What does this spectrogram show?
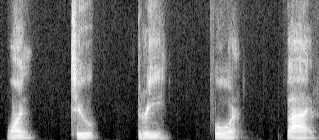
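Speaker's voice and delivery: slow, soft count to five. Shown as a demonstration. Teacher counts out the pause, slow and soft. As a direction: count slowly, letting seconds pass. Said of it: "allowing the seven seconds".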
